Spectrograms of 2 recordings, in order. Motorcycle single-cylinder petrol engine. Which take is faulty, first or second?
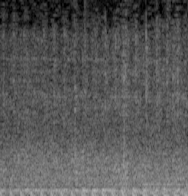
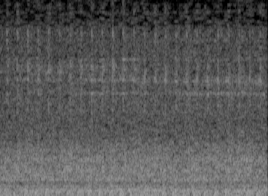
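second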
